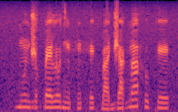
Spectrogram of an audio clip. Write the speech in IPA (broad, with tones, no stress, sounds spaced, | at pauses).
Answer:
ɡ͡b ũ˦ d͡ʒ ɔ˦ k͡p ɛ˦ l o˦ d ĩ˦˨ h ĩ˧ h e˦ k͡p a˧ d͡ʒ a˦ ɡ͡b ã˦ h u˦˨ k e˧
